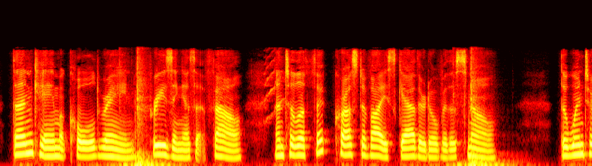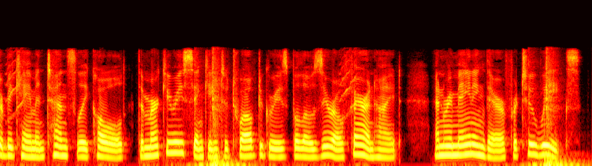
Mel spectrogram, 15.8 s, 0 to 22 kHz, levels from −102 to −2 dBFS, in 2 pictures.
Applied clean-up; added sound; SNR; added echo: none; Slam; 16 dB; none.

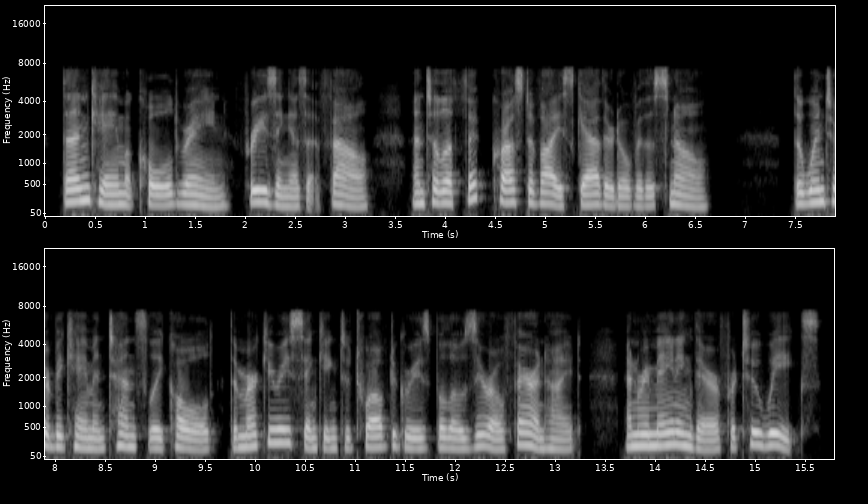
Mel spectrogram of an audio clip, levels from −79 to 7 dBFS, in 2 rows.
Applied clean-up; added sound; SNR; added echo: none; none; none; none.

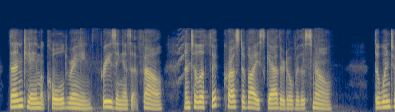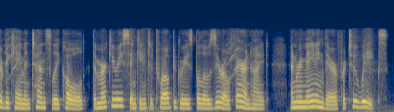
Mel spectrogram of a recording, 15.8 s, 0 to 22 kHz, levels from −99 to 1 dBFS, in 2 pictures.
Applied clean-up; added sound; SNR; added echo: neural separator model SepFormer DNS4.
